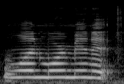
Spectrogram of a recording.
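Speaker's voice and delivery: high-pitched plea from bed; pleading farmer. A narrator's reading. Farmer bargaining to stay in bed, pleading.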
